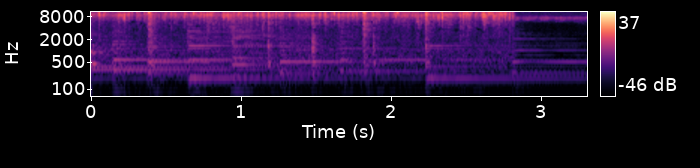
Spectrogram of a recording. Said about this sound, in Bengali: এখানে দুটো শুকনো লঙ্কা অ্যাড করলাম আর আর এক চিমটি কাঁচা জিরে অ্যাড করলাম দিয়ে আমি সুন্দর করে ভাজা ভাজা করে দেব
